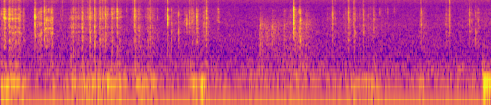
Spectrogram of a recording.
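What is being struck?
Household soap remnant cut with a knife.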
